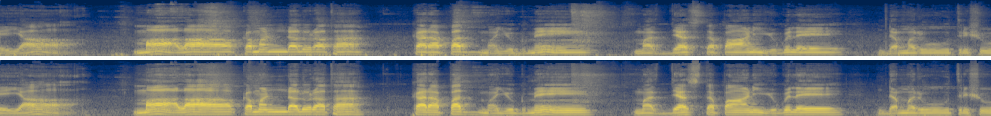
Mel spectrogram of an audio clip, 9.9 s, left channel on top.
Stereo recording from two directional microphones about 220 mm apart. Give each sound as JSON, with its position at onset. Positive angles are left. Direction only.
{"t": 0.0, "sound": "speech", "side_deg": -50}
